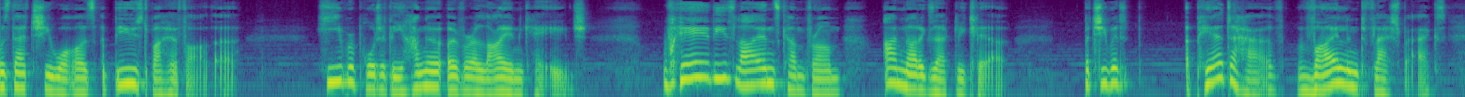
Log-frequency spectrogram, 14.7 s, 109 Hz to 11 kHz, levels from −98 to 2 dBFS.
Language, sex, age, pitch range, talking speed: English, female, 30-49, 130-180 Hz, 135 wpm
